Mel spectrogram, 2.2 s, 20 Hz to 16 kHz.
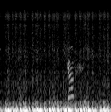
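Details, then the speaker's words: Chevrolet S10 engine: choppy, lumpy lope at idle with the beat swelling and dropping unevenly, sounding like a big cam but lacking power; running rough, cause still being diagnosed. "one day he pulled in and it sounded like he had put a top fuel camshaft in this thing but it doesn't run like it's got top fuel engine"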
